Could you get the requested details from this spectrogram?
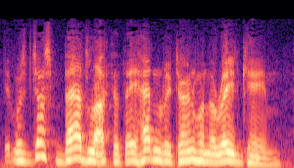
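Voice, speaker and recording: Husky, cautious second-in-command. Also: male voice, fairly high pitch, expressive, moderate pace. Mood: concerned. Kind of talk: old-time radio adventure acting. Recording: dull lo-fi old radio recording.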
